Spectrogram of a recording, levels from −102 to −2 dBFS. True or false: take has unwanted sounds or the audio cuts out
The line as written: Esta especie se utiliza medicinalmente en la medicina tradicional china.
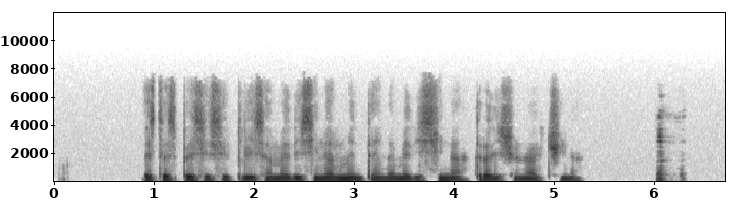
true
